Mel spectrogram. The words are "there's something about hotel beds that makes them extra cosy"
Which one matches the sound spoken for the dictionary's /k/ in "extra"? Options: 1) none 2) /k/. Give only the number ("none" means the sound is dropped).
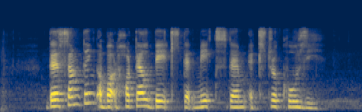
2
